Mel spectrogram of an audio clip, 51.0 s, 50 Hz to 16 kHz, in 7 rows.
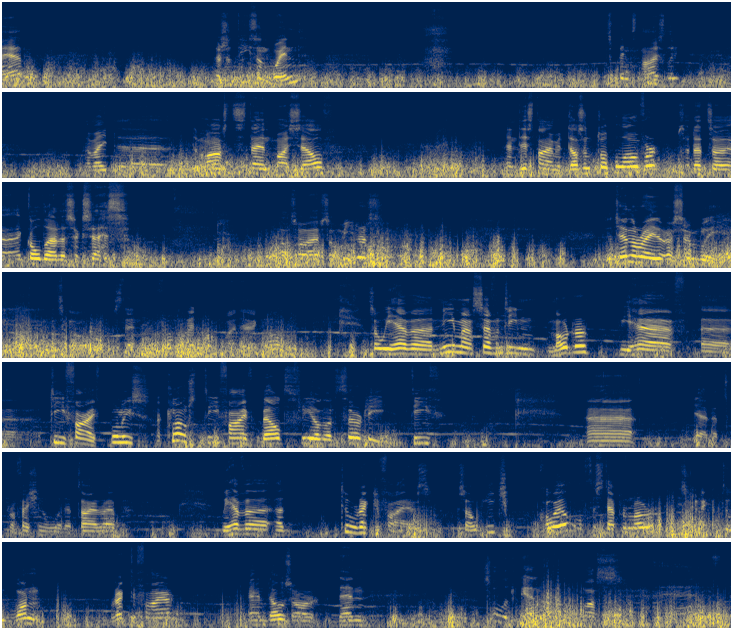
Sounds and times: Speech: 0:00.0 - 0:00.3, 0:02.1 - 0:03.1, 0:06.1 - 0:06.8, 0:08.1 - 0:10.6, 0:12.3 - 0:15.9, 0:17.4 - 0:18.4, 0:20.6 - 0:24.7, 0:25.5 - 0:33.6, 0:35.0 - 0:37.7, 0:38.6 - 0:44.2, 0:44.8 - 0:45.5, 0:46.2 - 0:47.4, 0:48.6 - 0:51.0
Wind noise (microphone): 0:00.0 - 0:51.0.

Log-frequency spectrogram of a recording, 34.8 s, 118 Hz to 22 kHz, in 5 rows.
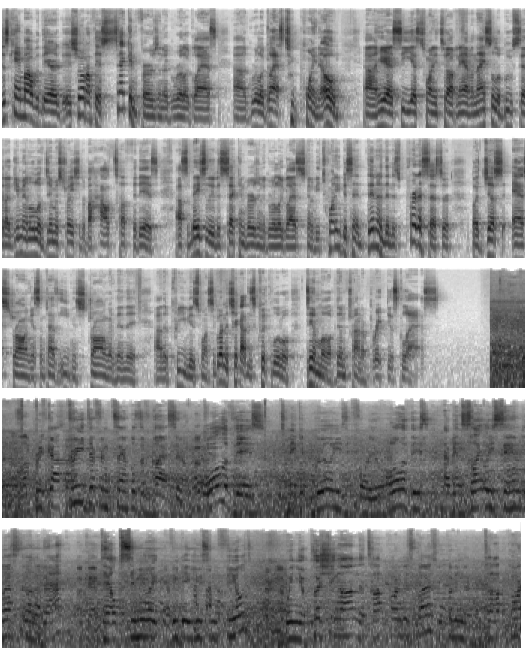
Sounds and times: Speech: 0:00.0 - 0:19.8, 0:20.9 - 0:34.8.

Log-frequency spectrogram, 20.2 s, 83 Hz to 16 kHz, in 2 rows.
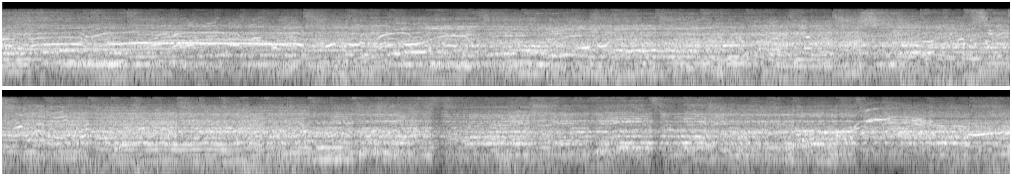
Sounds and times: Music: 0:00.0 - 0:20.1
Speech: 0:02.8 - 0:11.9.

